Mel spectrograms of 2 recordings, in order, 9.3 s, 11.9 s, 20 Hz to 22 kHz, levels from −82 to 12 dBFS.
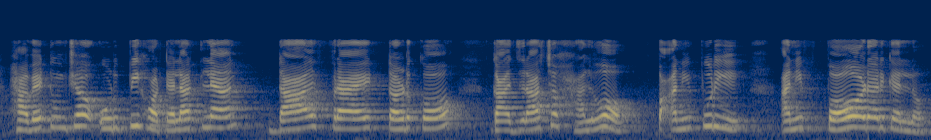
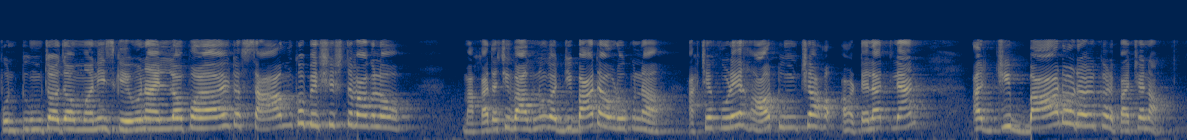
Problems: none marked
